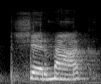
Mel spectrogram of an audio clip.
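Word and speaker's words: Tschermak: And last but नॉट the least, नाम बहुत लंबा है, एरिक वॉन शेरमैक, इसमें टी साइलेंट है students, session egg, session egg.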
